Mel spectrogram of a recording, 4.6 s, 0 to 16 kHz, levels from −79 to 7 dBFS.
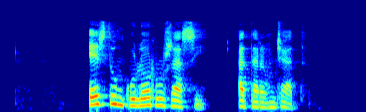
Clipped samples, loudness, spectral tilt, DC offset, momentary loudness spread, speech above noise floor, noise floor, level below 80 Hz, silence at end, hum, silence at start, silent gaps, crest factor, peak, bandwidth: under 0.1%; -20 LUFS; -5.5 dB/octave; under 0.1%; 14 LU; 66 dB; -85 dBFS; -64 dBFS; 0.9 s; none; 1.1 s; none; 20 dB; -2 dBFS; 8 kHz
